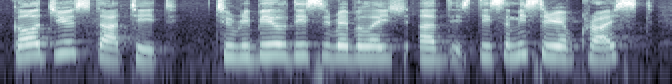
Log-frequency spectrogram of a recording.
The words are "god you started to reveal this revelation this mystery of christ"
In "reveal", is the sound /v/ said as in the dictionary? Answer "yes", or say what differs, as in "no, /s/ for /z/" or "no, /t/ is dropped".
no, /b/ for /v/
